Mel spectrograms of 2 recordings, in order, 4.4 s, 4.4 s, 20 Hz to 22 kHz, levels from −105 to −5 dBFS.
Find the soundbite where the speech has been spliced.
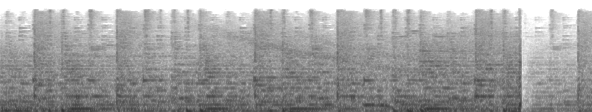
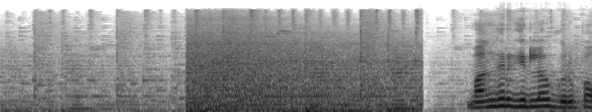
second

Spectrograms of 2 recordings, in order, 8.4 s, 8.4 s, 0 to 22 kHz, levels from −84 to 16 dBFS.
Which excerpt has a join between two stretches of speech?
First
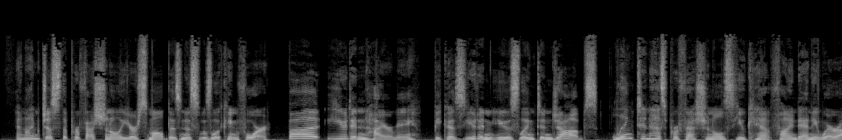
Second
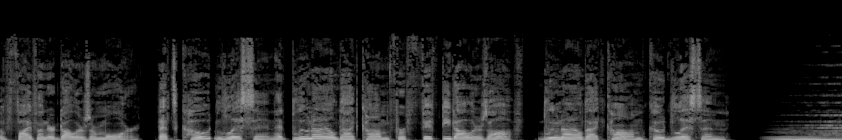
second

